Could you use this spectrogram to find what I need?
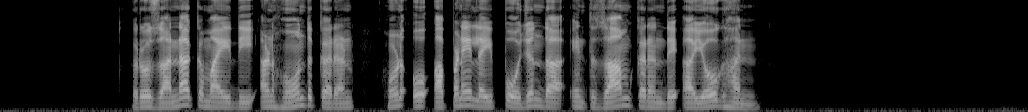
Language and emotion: Punjabi, neutral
